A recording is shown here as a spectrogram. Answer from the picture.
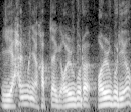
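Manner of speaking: usual speaking voice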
